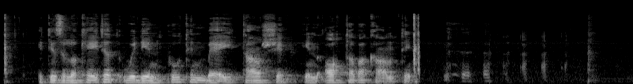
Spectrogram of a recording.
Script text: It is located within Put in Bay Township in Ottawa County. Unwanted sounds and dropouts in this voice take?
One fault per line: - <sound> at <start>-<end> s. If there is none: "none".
- laugh at 4.4-5.7 s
